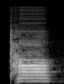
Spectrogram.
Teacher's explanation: Notice the extra explosiveness of the T.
